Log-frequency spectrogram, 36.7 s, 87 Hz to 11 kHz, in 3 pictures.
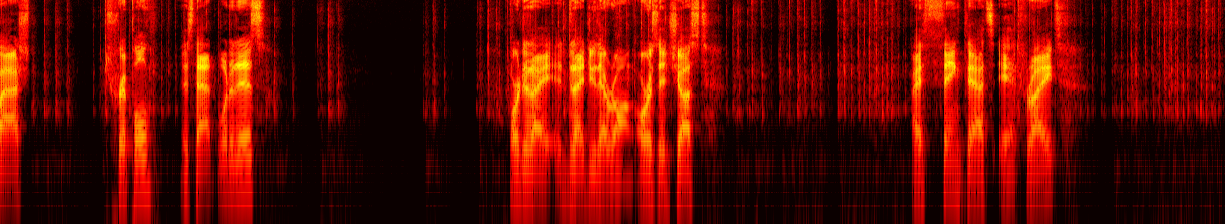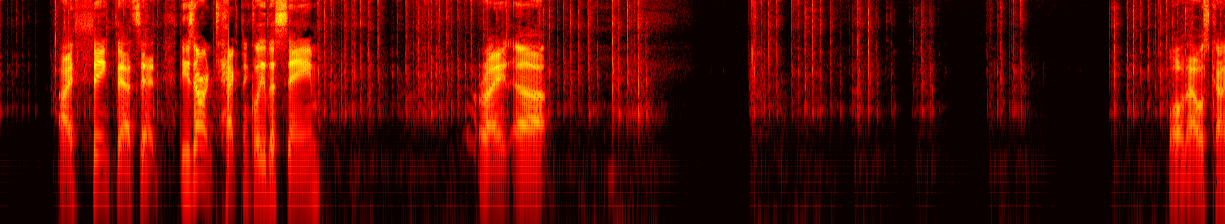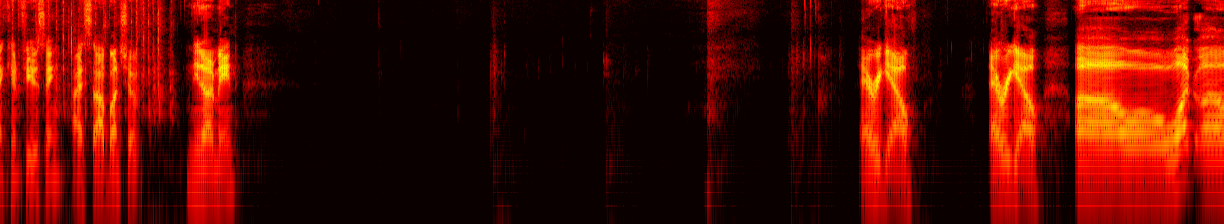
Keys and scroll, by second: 0.0-26.0 typing, 5.2 ctrl+c, 23.5 Tab, 26.2 Return.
